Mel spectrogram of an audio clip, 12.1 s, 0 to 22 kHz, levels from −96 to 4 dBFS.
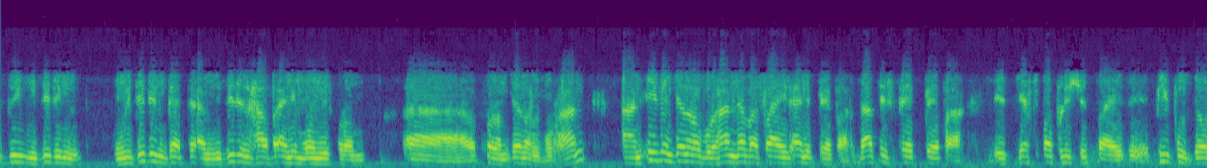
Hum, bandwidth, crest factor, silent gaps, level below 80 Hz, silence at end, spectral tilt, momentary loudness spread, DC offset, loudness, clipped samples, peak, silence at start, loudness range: none; 5.4 kHz; 10 dB; none; -44 dBFS; 0 s; -8.5 dB/octave; 7 LU; under 0.1%; -14 LUFS; under 0.1%; -4 dBFS; 0 s; 2 LU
